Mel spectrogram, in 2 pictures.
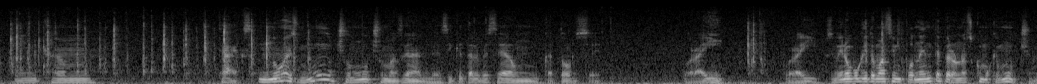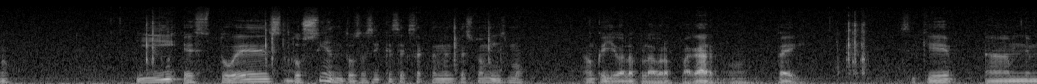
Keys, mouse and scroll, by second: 0.1 alt+n, 0.2 alt+o, 0.3 alt+m, 0.4 alt+e, 0.7 alt+Return, 1.1 alt+a, 1.4 alt+BackSpace, 1.6 alt+t, 1.8 alt+a, 2.0 alt+x, 2.2 alt+Caps_Lock, 2.8 ctrl+shift+Home, 4.7 click, 6.0 click, 7.7 alt+Tab, 9.0 alt+Tab, 11.4 click, 12.1 alt+Tab, 13.3 alt+Tab, 13.8 click, 15.2 ctrl+d, 16.2-19.1 ctrl+drag, 19.2 ctrl+alt+Tab.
